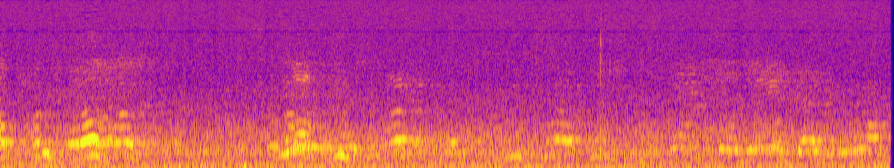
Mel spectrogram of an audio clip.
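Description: Young men call and shout to each other some way off outdoors.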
